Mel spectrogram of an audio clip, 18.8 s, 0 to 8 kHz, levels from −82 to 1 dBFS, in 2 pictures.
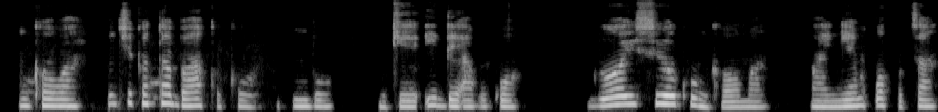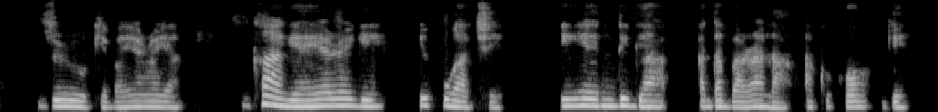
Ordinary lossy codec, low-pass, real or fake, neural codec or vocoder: none; none; fake; codec, 16 kHz, 8 kbps, FreqCodec, smaller model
